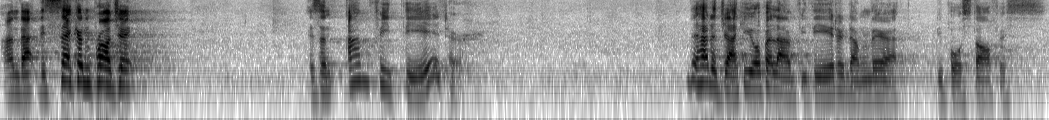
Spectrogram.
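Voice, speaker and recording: High-voiced Barbadian man orating in parliament. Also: expressive, measured pace, pauses often, fairly bright tone, big-room sound. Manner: rhetorical, repeats key phrases for emphasis. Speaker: member of parliament. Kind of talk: parliamentary debate speech. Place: parliament chamber.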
